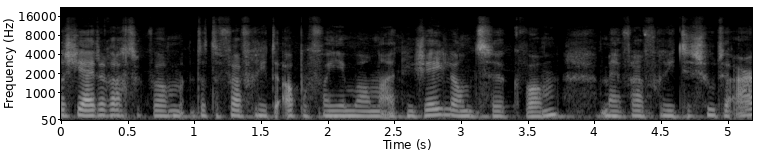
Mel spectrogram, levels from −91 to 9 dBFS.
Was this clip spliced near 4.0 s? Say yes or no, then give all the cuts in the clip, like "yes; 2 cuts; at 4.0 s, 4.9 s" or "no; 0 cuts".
yes; 1 cut; at 4.0 s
